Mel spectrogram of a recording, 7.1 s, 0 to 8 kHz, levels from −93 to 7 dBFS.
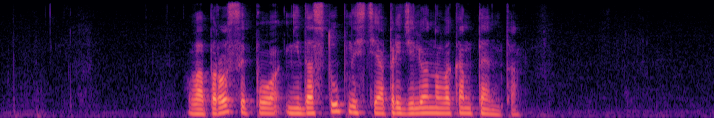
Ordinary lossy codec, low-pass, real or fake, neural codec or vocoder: Opus, 64 kbps; 7.2 kHz; real; none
